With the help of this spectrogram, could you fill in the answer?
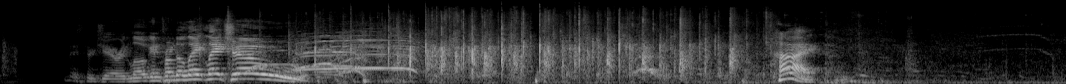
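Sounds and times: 
speech: 0.8 - 3.9, 7.8 - 8.3
cheers: 1.9 - 4.7, 6.1 - 7.1
audience applause: 2.6 - 7.8.

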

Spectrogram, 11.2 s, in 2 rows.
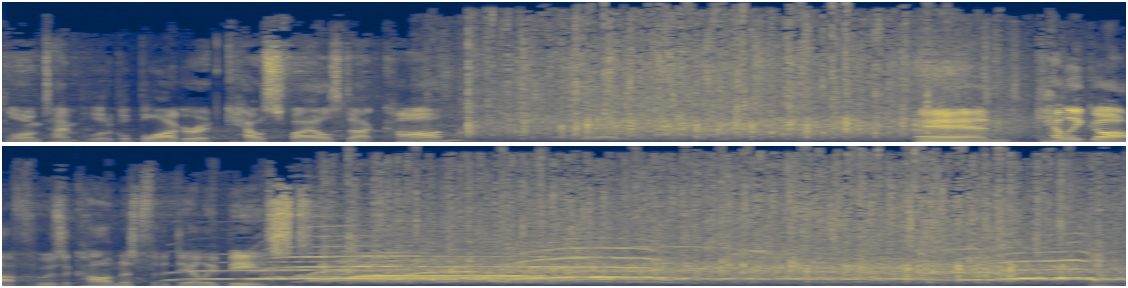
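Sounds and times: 
speech: 0.0 - 2.7, 4.6 - 7.4
audience applause: 2.3 - 5.2, 7.1 - 11.2.

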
